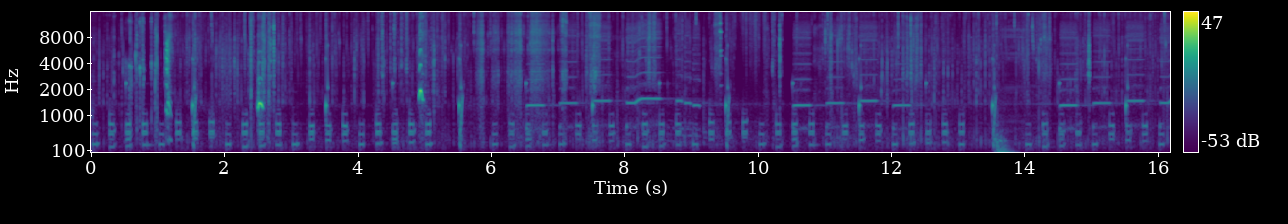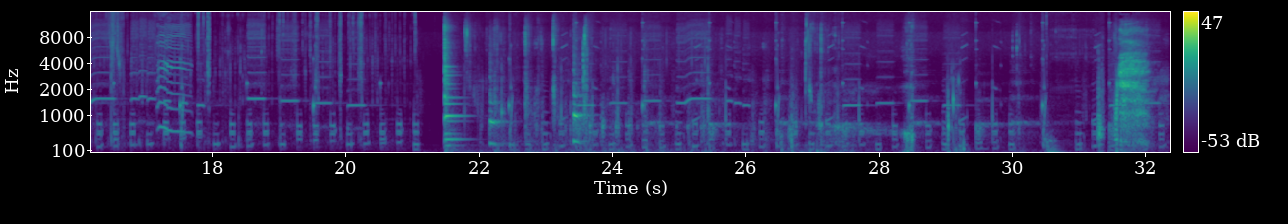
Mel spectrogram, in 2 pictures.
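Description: Light, cute background music: a simple stepping melody over an even pulse, which breaks off briefly about two-thirds of the way through and then goes on. Under it, small clicks of a spoon and chopsticks and eating sounds.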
